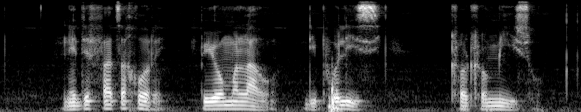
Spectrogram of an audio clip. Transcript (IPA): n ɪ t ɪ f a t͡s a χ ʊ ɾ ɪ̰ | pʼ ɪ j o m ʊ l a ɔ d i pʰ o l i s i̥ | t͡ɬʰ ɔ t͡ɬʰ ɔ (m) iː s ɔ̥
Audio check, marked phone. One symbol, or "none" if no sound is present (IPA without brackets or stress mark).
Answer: m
